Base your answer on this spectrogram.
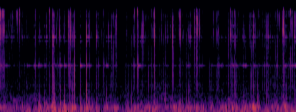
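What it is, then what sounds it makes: Embossed glass tumbler. Long nails scratch across the textured sides of an empty turquoise embossed glass tumbler held up in the air. The result is a dense, continuous run of quick, bright scratchy clicks and rasps with a faint steady ringing tone. A soft low rumble sits underneath throughout.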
